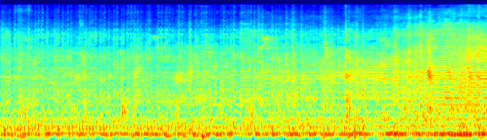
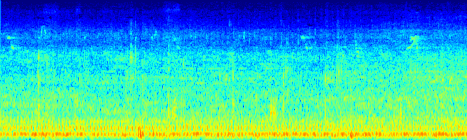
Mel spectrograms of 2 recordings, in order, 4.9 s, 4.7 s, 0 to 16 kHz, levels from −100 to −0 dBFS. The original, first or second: second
